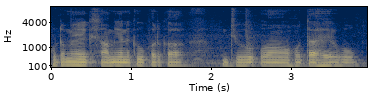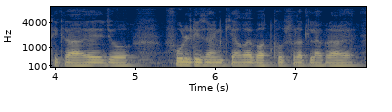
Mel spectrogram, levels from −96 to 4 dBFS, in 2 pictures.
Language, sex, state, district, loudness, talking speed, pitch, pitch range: Hindi, male, Uttar Pradesh, Budaun, -30 LUFS, 195 wpm, 110 Hz, 105-110 Hz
